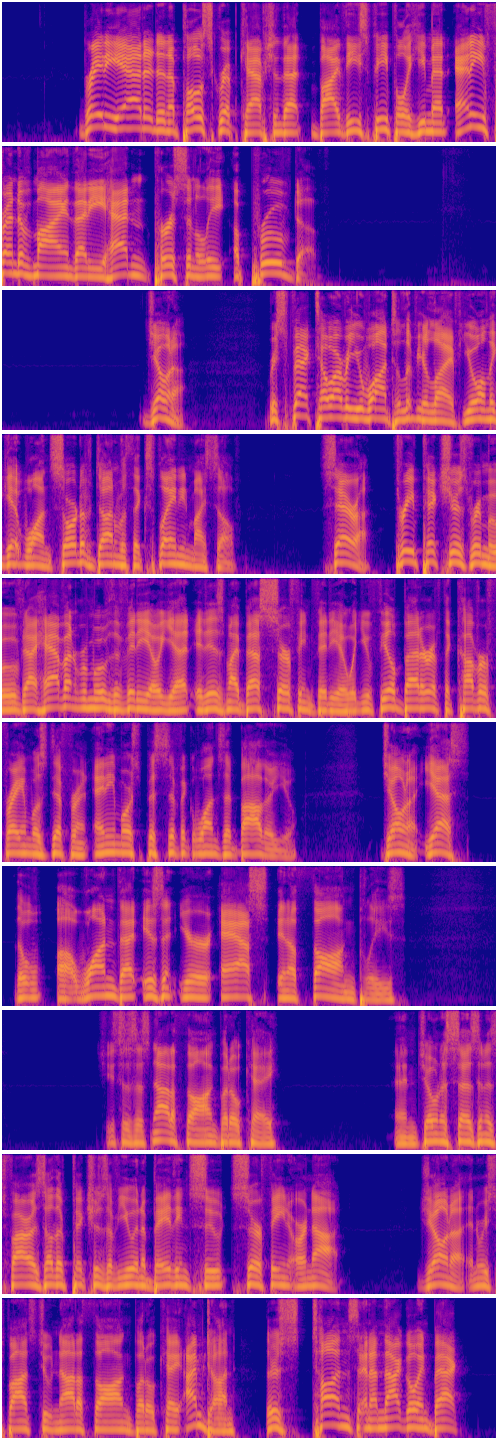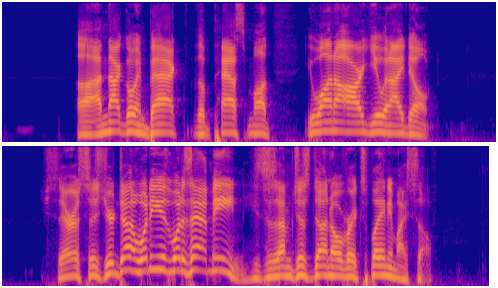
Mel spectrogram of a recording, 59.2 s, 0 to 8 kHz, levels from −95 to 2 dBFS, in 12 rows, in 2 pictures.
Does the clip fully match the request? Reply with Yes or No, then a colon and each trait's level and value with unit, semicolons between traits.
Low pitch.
Yes: low, 125 Hz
